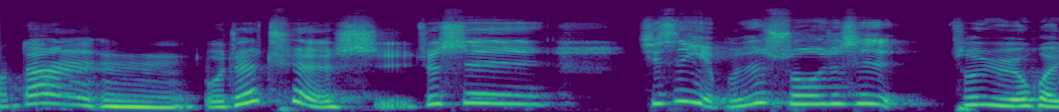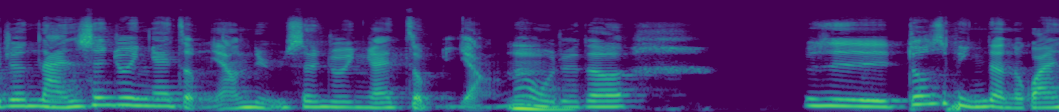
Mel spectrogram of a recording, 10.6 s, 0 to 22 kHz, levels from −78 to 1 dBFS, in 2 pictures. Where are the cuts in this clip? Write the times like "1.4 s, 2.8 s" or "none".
1.0 s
